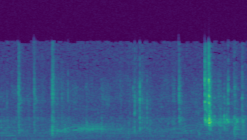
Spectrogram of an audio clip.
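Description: Birds chirping outdoors over a faint murmur of voices, with a few small clicks and no music playing.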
